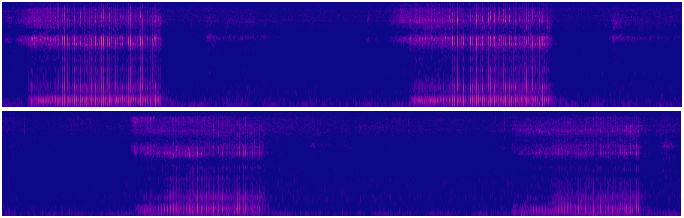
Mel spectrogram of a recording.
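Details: Dreaming English Bulldog called Buddy snores loudly indoors: four strong rattling, flapping snore bursts of about two seconds each, roughly every five seconds, with quiet breathing between and a low background hum.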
